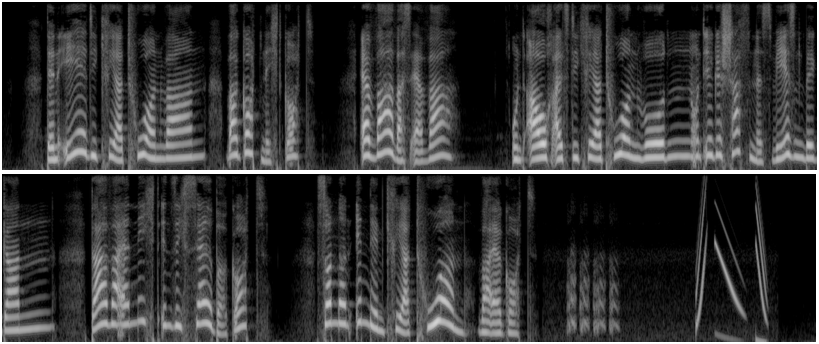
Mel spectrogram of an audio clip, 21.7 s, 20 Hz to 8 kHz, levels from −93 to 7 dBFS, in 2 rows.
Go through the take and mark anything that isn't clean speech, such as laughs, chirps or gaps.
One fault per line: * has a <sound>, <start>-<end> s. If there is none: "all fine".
* has a laugh, 18.4-19.1 s
* has a chirp, 20.1-21.1 s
